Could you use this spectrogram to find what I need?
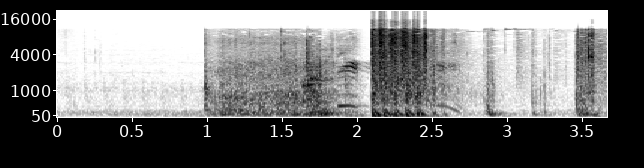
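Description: A rifle fires a rapid burst of loud shots indoors.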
